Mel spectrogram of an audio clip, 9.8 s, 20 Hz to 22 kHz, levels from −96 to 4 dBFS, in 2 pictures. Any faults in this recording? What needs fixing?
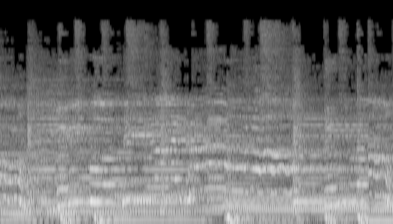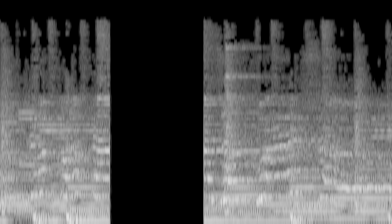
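Stream segment skipped at 4.59 s: the sound jumps abruptly forward with a small blip, as though a stretch of the programme is simply absent. The likely cause is one segment of the stream failing to load, so the player carried on from the next one. Retrying failed segment requests before moving on would prevent it.

Playback stall from 6.28 to 7.46 s: the output drops to silence in mid-flow for about 1.18 s, then resumes. This points to the player likely running out of buffered data, or its audio thread being blocked, until it recovered. A deeper playback buffer with a higher refill threshold would prevent it.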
